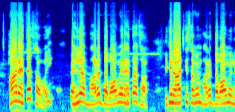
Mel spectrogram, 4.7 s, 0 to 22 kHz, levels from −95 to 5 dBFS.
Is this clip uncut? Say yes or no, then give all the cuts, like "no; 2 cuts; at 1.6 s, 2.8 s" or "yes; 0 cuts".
yes; 0 cuts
